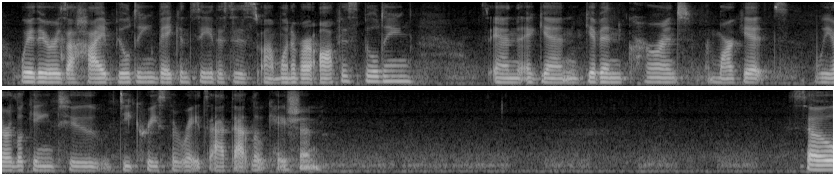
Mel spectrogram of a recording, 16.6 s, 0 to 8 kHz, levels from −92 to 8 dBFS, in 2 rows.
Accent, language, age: American, English, 40-59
